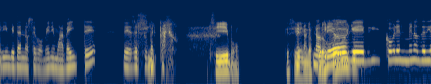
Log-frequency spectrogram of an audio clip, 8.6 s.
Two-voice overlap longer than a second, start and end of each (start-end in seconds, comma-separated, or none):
5.9-7.3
